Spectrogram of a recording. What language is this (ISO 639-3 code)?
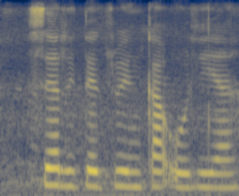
sot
